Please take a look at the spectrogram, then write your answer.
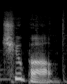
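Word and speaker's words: Teahupo'o: all the name itself is a mouthful is pronounced chupo and it means broken skulls in tahan yeah you heard that right broken skulls the waves at chupo are massive and can reach up to 23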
